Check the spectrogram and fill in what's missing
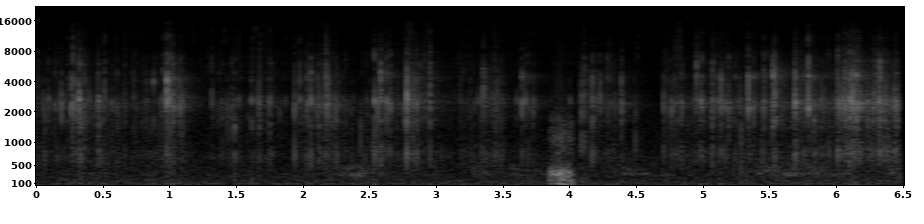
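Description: A bamboo stick is jabbed and stirred into crushed ice filling a frosted glass mason-jar mug. The ice gives off a steady run of sharp, bright crunches and crackles, with one duller, heavier thud partway through. Each crunch dies away almost instantly.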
